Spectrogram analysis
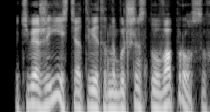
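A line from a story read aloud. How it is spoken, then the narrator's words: Smirking snort. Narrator (Russian): хмыкнул я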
